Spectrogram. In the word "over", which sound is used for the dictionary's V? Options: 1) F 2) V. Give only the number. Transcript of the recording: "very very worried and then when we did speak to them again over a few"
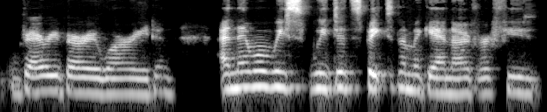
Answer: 2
